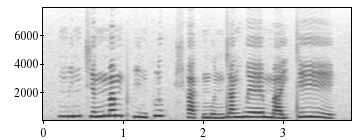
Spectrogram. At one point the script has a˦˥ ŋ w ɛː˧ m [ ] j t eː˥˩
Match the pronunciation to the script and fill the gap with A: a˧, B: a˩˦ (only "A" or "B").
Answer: B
